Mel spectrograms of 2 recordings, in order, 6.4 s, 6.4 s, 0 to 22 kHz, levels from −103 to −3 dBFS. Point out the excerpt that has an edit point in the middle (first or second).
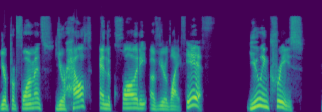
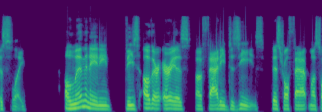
first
